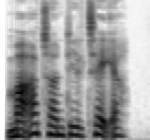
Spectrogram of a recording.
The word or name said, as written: maratondeltager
